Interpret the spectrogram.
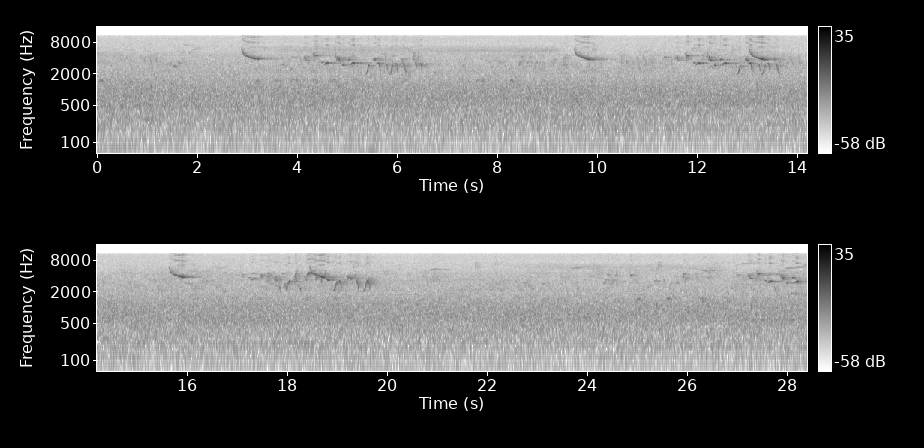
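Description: A wild bird calling a repeated phrase every few seconds: a high falling whistle followed by a short burst of lower notes. A steady outdoor background hiss runs beneath it.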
